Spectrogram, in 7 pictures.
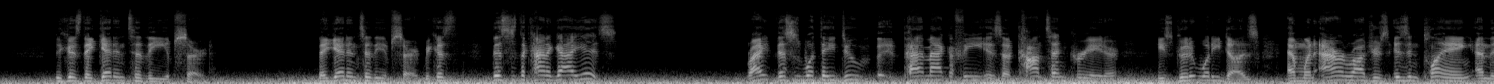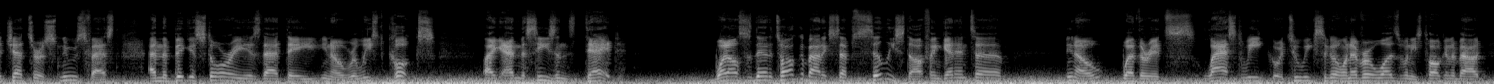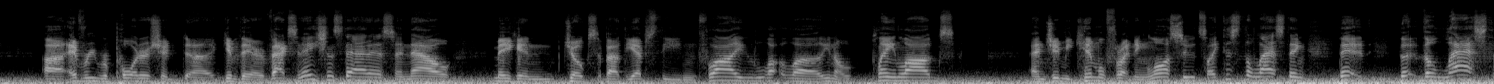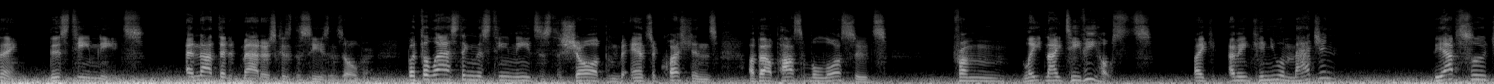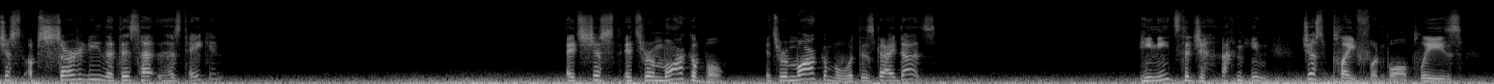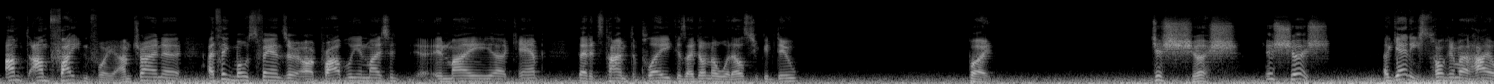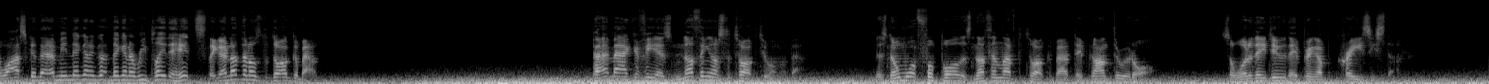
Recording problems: low rumble; noticeable; throughout; 15 dB below the speech

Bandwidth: 14.5 kHz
